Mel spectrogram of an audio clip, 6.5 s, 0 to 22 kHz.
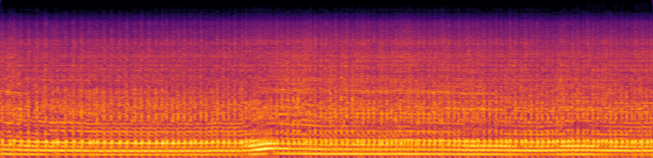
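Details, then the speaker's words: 2003 Honda CR250R two-stroke dirt bike, cold start on choke: fast steady buzz with revs hanging well above normal idle; owner suspects throttle stop adjusted too far out and turns it in, unconfirmed. "It's revving up way too high. I think this throttle's adjusted way too far out. I'm going to put this in a little bit."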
